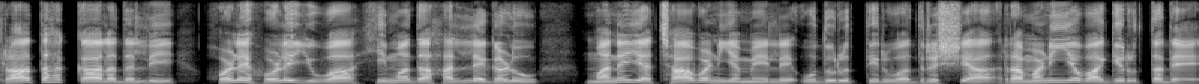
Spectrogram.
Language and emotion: Kannada, neutral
